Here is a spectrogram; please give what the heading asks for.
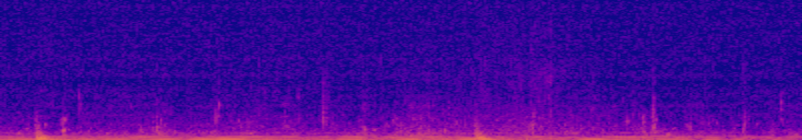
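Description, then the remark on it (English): A kayak paddle dips through clear sea water along a cliffy shoreline in two splashy, swishing strokes a couple of seconds apart, fairly quiet, with a steady low drone and soft water movement underneath. “You've been paddling along, hugging the cliffy shoreline for several hours now.”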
